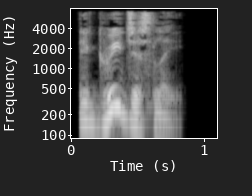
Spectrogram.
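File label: "egregiously", British English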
